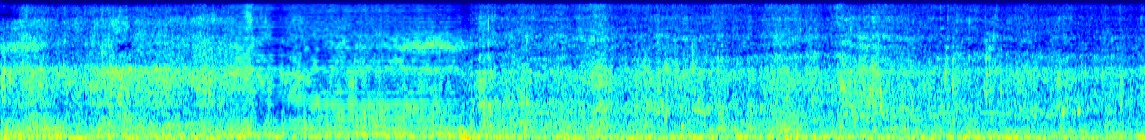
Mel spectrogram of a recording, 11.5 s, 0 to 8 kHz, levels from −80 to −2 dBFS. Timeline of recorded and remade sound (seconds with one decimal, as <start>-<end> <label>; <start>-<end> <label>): 0.0-2.3 recorded; 2.3-4.6 remade; 4.6-11.5 recorded

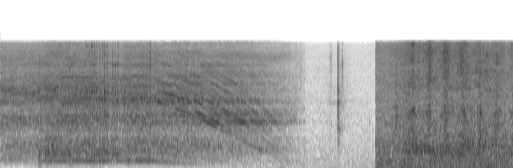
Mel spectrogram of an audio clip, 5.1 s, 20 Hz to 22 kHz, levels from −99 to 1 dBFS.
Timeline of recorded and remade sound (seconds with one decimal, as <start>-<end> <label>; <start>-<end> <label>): 0.0-0.6 remade; 0.6-1.0 recorded; 1.0-1.6 remade; 1.6-2.8 recorded; 2.8-4.3 remade; 4.3-5.1 recorded

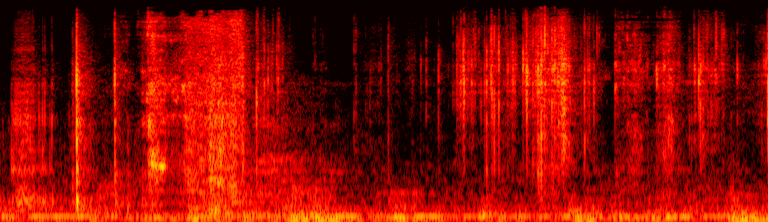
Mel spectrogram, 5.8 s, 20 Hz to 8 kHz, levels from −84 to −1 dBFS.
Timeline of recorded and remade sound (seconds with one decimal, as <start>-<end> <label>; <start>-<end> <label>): 0.0-0.9 recorded; 0.9-1.4 remade; 1.4-4.5 recorded; 4.5-5.1 remade; 5.1-5.8 recorded

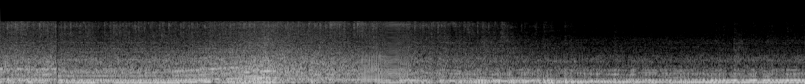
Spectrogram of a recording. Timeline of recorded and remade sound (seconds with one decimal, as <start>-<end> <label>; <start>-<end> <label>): 0.0-3.6 recorded; 3.6-4.1 remade; 4.1-8.1 recorded

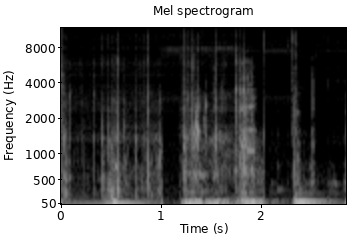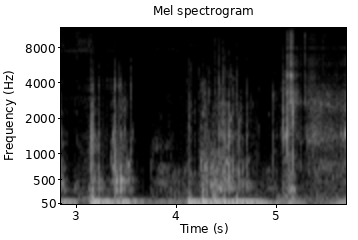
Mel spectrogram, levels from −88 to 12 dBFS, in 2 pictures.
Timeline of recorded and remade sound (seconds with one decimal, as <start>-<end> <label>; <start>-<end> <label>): 0.0-1.8 remade; 1.8-3.6 recorded; 3.6-4.0 remade; 4.0-5.1 recorded; 5.1-5.7 remade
